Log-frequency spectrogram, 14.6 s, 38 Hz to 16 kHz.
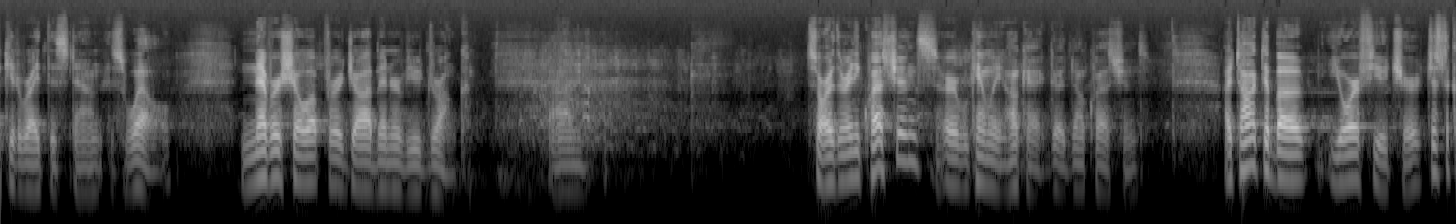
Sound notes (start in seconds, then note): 5.0 laughter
